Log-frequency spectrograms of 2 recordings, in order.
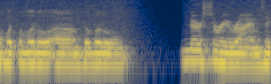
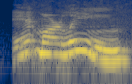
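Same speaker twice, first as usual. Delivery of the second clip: slow, higher mock country drawl on the name; imitating country accent; 8 semitones higher, much slower than usual. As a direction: stretch out "Aunt Marlene" in a put-on country accent. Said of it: "has a thick ass country accent".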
